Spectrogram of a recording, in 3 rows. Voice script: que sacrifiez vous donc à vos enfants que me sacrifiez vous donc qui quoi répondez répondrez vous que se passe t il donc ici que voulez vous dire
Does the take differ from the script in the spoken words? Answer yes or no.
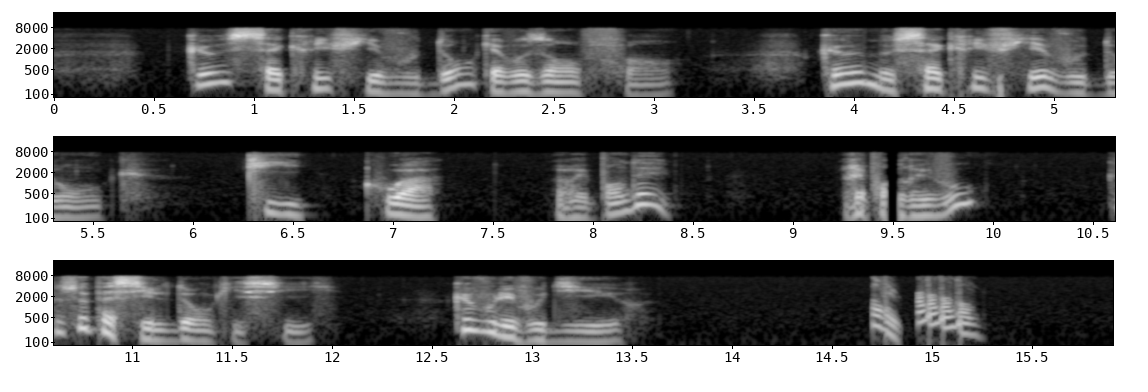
no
